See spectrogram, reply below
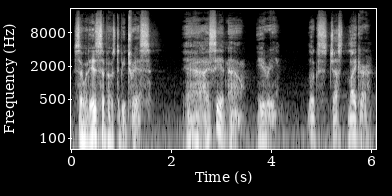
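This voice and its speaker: An actor playing a terse, world-weary monster hunter in a video game, with a gravelly, breathy voice and clipped deadpan delivery. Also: male voice, low voice, measured pace, long reverb tail, full character voice. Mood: musing. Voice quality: very husky, gravelly near-whisper. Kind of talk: understated video game acting.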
